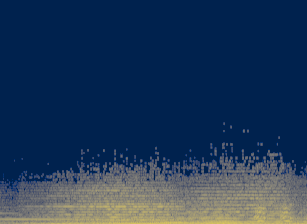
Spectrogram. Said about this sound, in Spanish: Los ladridos tirantes le recordaron que no podía aún descansar.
